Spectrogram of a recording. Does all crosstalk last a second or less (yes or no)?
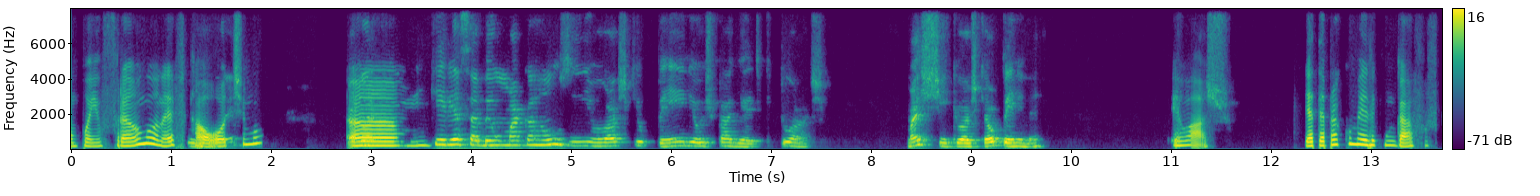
yes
